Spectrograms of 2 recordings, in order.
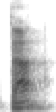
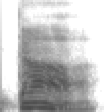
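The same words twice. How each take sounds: First: The vowel is short. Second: The vowel is lengthened. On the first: The speaker calls it wrong. "Instead of saying da" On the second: The speaker calls it right. "I will make it a little bit longer"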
